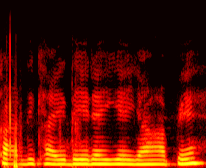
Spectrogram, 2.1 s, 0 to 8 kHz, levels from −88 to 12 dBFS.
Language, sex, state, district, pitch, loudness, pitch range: Hindi, female, Uttar Pradesh, Gorakhpur, 210 Hz, -16 LUFS, 205-220 Hz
